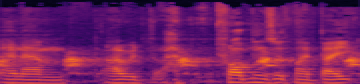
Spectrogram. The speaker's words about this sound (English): Sorry about the dogs in the background. If you've heard previous episodes, you've heard these same dogs barking all the time. It's Vietnam.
